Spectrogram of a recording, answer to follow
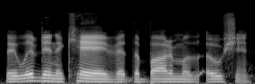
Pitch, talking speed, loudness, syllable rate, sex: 130 Hz, 260 wpm, -19 LUFS, 5.9 syllables/s, male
